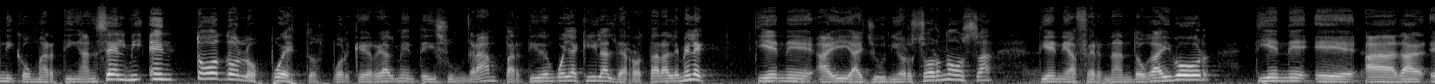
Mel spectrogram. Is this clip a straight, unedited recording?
no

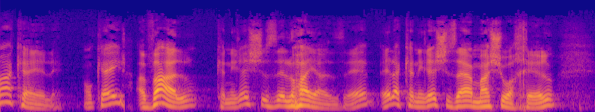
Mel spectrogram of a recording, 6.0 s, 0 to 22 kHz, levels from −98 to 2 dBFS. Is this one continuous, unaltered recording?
no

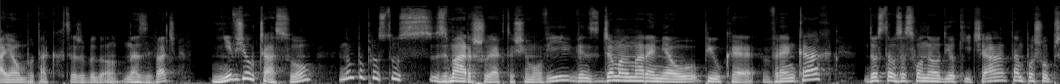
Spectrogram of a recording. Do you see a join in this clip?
yes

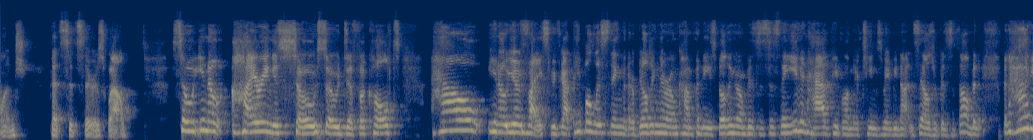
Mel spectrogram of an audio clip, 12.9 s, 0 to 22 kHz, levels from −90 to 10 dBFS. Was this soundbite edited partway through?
no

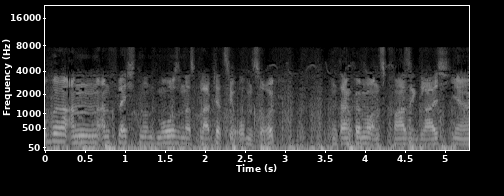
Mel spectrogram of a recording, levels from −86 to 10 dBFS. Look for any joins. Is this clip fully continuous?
yes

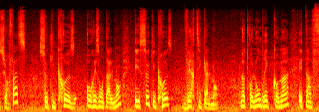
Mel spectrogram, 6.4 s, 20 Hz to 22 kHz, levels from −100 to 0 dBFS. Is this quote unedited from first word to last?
no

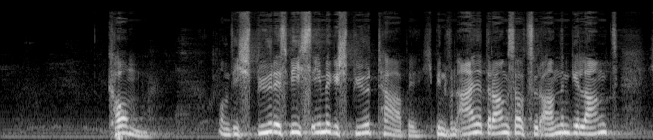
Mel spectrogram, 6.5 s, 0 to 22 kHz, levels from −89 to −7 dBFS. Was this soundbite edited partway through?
no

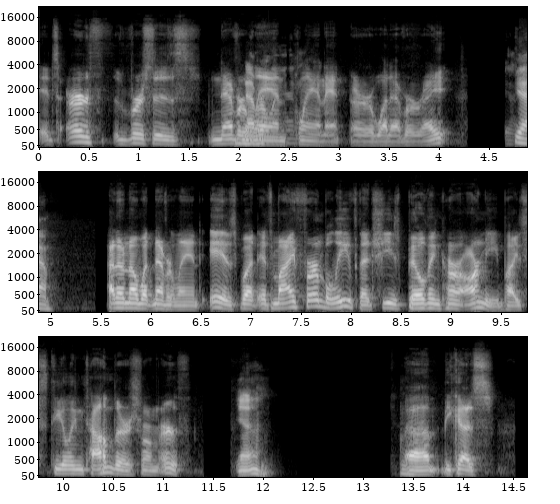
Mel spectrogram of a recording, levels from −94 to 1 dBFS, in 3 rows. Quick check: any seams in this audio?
yes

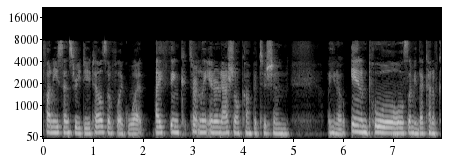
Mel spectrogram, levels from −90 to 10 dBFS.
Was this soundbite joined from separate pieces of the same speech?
yes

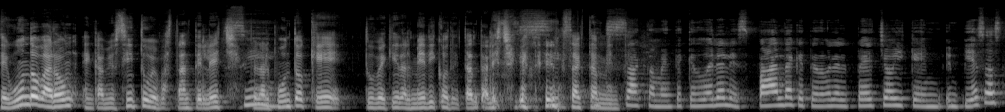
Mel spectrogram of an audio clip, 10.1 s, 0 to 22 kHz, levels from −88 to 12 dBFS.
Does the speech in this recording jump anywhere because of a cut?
yes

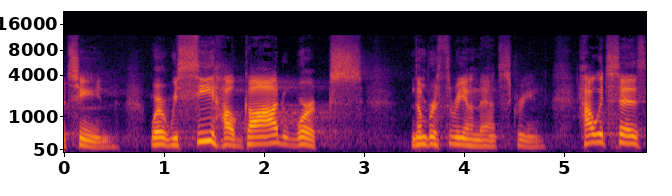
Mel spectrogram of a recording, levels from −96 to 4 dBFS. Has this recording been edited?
no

